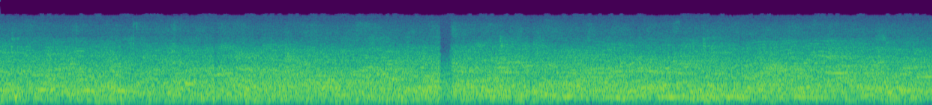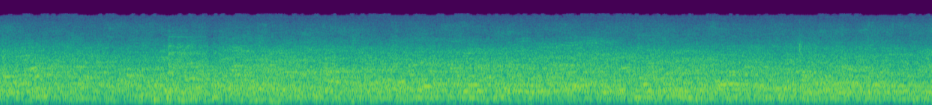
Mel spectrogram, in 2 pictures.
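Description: A man reads out through a microphone and loudspeakers in an echoing hall.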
